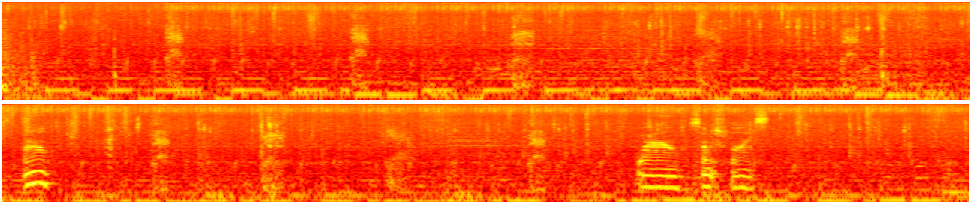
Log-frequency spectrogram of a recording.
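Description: Small shots pop and splash in quick bursts.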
